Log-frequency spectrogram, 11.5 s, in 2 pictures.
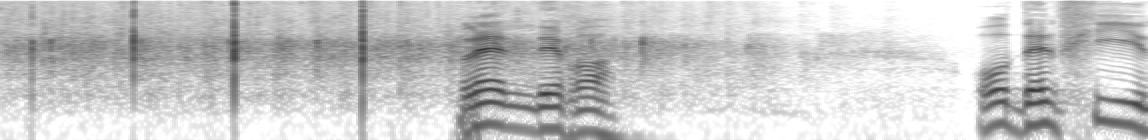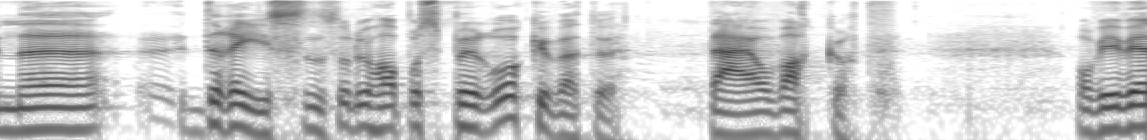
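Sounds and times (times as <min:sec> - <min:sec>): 
thin scattered audience applause: 0:00.0 - 0:04.5
speech: 0:02.3 - 0:03.2, 0:04.9 - 0:10.3, 0:11.1 - 0:11.4.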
